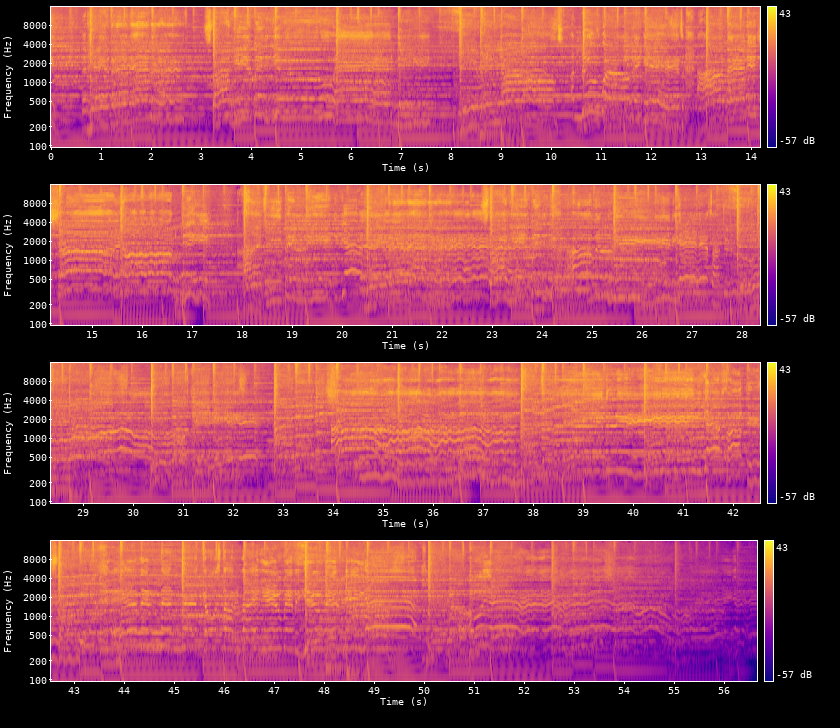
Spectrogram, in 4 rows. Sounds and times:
Christian music: 0:00.0 - 0:56.6.

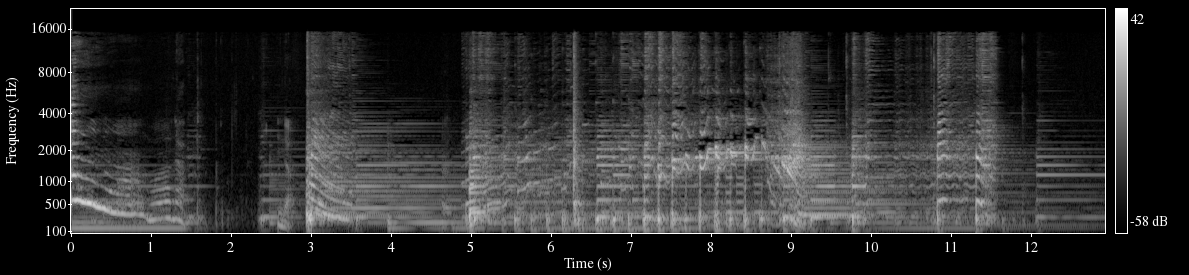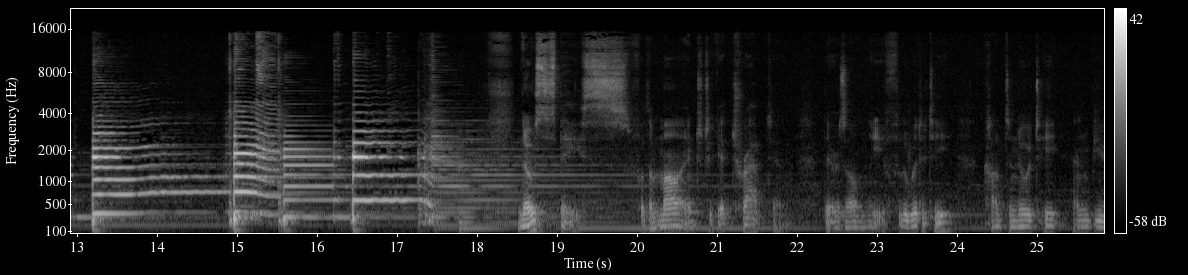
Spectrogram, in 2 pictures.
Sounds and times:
Blues: 0:00.0 - 0:21.6
Acoustic guitar: 0:00.0 - 0:24.5.

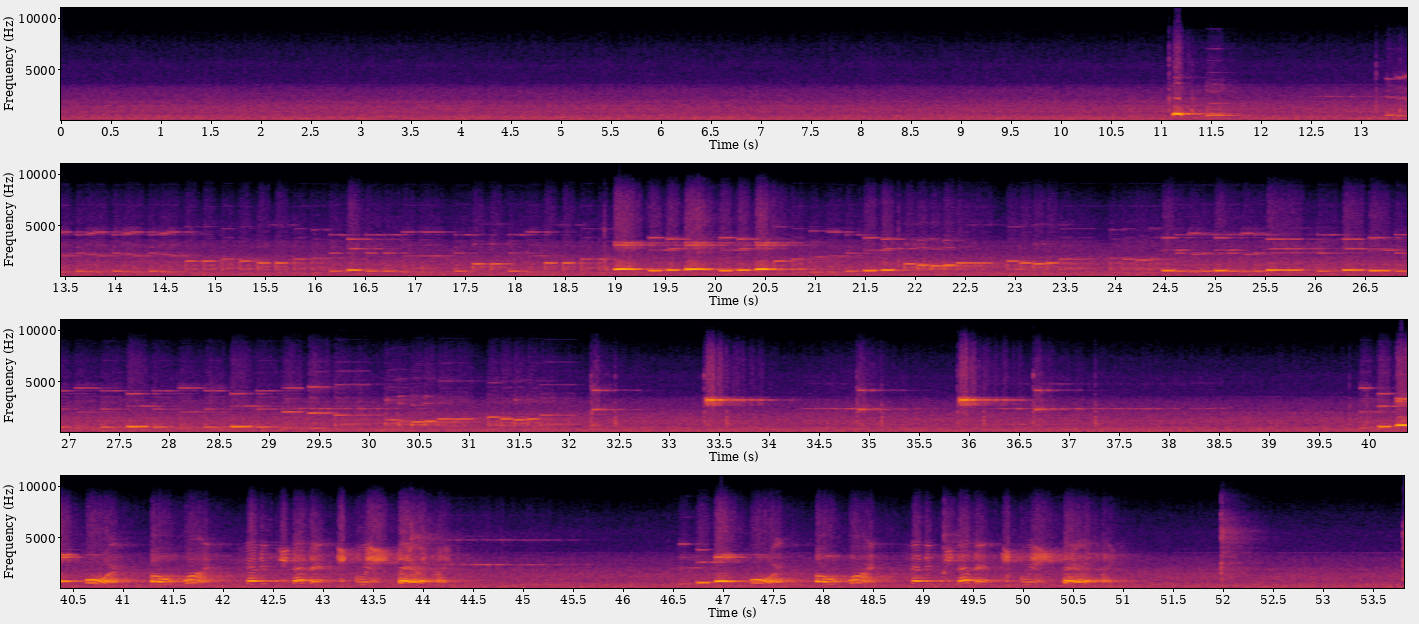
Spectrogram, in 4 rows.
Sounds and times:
Music: 0:13.3 - 0:32.6.

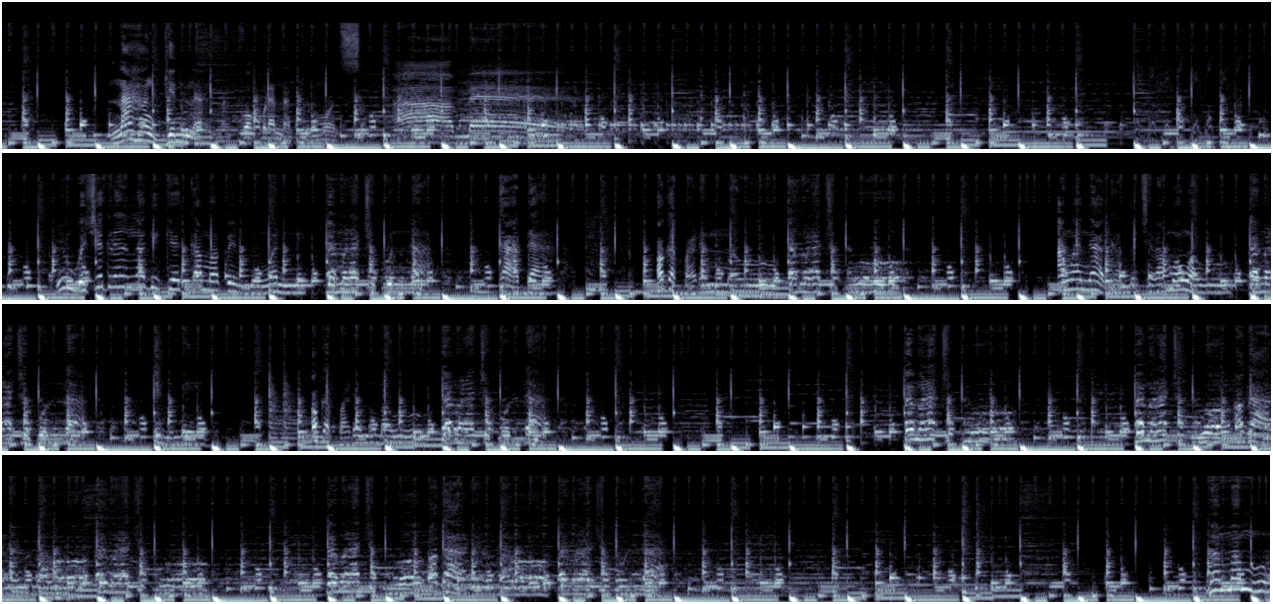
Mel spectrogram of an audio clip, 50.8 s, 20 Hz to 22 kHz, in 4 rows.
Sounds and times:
Music of Africa: 0:00.0 - 0:50.7.

